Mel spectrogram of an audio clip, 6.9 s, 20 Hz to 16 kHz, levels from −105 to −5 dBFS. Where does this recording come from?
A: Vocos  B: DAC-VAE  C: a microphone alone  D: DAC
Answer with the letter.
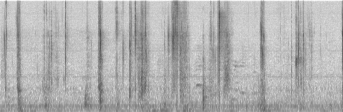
A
